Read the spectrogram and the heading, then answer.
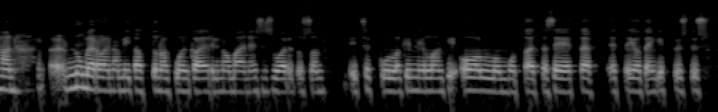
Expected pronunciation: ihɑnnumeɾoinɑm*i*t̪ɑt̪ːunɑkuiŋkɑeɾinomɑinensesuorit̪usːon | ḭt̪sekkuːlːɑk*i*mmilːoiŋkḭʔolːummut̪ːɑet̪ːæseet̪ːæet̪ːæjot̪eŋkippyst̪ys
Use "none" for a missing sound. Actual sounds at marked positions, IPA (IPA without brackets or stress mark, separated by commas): i, i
